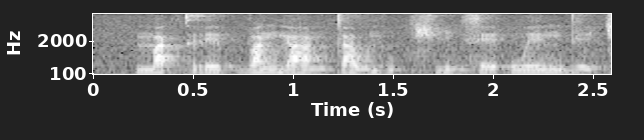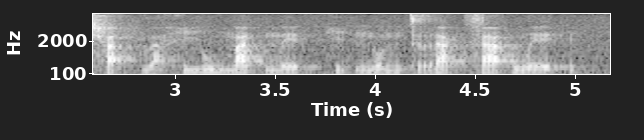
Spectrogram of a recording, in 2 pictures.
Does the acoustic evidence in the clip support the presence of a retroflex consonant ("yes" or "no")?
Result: no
